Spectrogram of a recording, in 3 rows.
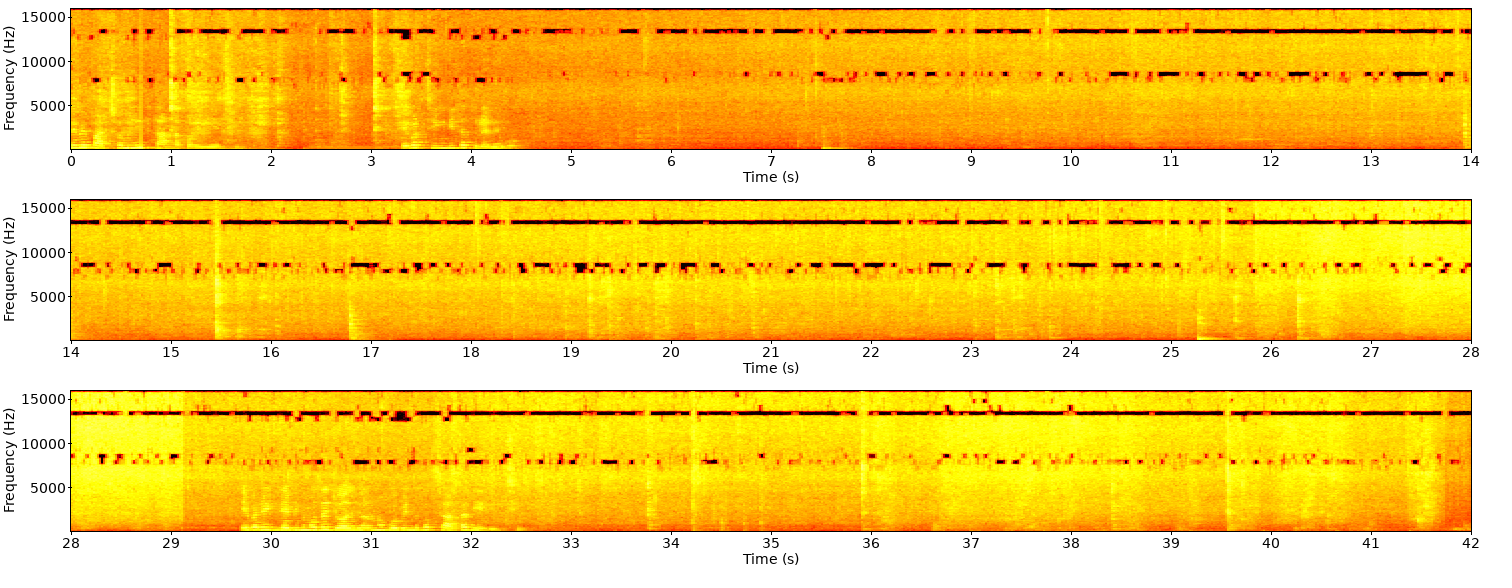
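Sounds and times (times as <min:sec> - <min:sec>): gravy sizzling in a metal pan: 0:00.0 - 0:42.0
metal spatula scraping a pan: 0:00.1 - 0:04.0, 0:15.4 - 0:16.2, 0:23.0 - 0:24.0, 0:25.5 - 0:26.8, 0:35.8 - 0:42.0.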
